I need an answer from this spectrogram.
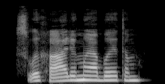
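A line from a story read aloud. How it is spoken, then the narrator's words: Muffled voice behind mask. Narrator (Russian): глухо из-под личины ответил медведь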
